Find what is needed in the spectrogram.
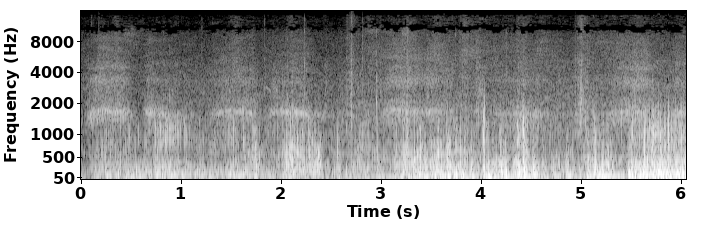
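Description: Wind buffeting the microphone as a low, uneven rumble that grows louder about halfway through.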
